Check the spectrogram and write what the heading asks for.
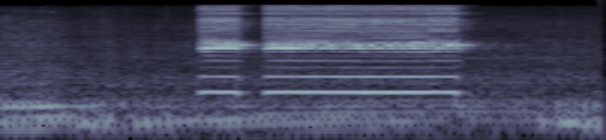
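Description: A motorized rickshaw's small engine rumbles steadily while its horn blares twice, a short toot followed by a long, sustained honk, loud.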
